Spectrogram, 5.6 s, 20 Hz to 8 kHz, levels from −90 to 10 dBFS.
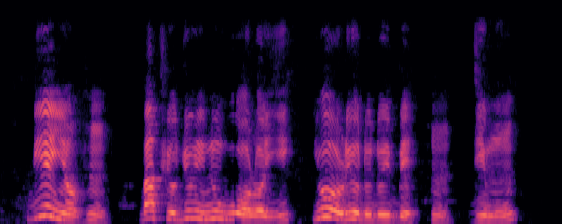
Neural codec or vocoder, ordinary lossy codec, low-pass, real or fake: none; none; 7.2 kHz; real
